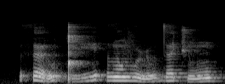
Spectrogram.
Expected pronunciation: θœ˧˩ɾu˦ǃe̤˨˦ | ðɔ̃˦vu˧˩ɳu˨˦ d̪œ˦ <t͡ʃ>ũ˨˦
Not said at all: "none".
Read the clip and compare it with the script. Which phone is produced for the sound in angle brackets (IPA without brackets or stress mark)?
t͡ʃ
